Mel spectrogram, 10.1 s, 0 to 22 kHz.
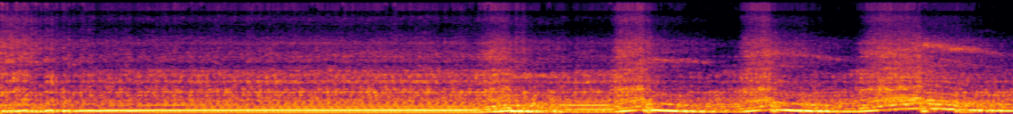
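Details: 1989 Dodge Daytona 2.2 turbo conversion after fixing a missing plug: clean startup, smooth steady idle, several throttle blips with rising and falling pitch and light turbo spool whoosh; normal idle and revving.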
